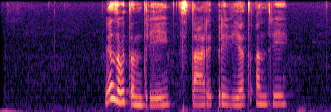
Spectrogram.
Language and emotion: Russian, positive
